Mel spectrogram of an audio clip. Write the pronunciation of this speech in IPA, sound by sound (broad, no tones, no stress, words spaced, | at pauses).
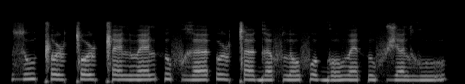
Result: zuǁoɭ ǀoɭǁɛl βɛlθuf ɣɜʔuɭǀɜɡɜf lofo ɡoβɛθufʒɜl ɣu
